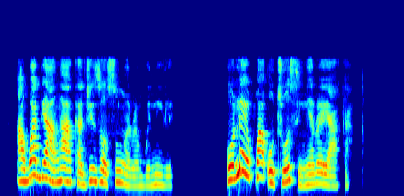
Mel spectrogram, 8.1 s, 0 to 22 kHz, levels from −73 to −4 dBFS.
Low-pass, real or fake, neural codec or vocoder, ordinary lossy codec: 7.2 kHz; real; none; AAC, 48 kbps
